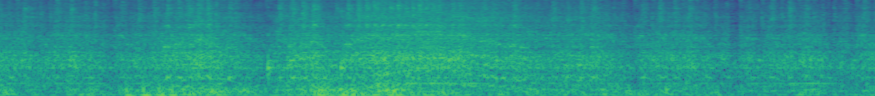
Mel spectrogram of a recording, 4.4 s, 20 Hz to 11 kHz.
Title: 5VZ-FE Running rough after head gasket replacement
